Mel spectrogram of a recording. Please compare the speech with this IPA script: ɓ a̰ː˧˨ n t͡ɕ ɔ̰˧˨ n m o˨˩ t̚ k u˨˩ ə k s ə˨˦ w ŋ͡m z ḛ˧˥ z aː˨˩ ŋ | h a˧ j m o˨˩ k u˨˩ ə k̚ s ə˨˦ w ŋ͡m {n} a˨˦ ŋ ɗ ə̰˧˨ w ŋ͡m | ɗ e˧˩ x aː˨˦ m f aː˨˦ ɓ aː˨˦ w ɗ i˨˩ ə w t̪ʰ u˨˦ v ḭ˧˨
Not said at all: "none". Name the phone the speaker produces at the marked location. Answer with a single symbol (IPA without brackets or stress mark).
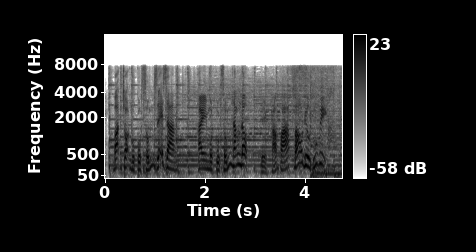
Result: n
